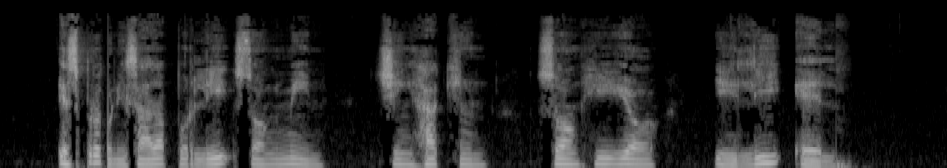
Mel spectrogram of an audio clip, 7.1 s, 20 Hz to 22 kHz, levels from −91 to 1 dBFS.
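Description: Speech with compressed frames skipped at 0.81 s, 3.46 s and 6.27 s. The audio jumps ahead by roughly two, one and two frames of 85.3 ms, about 150 ms, 100 ms and 150 ms.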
